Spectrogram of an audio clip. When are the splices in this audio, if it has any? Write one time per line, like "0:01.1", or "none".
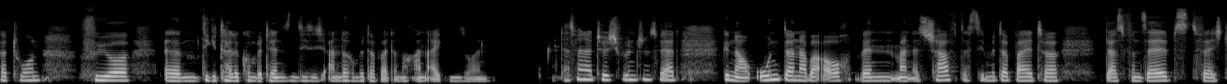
none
